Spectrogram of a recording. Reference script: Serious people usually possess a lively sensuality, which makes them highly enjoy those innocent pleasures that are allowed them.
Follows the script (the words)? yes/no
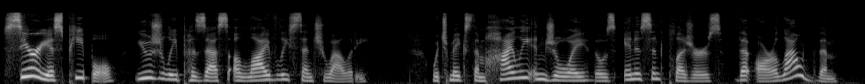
yes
